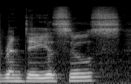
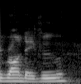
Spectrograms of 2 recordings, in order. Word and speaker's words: rendezvous: kind of weird name it doesn't look like it's how it's pronounced run at first for me i thought it was rendez-sews or something but it was actually rendezvous that's how they pronounce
